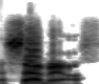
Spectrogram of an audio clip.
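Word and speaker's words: C'baoth: it with a C I hate English so Sao is spelled c apostrophe b a o t h i don't understand so yeah Sab off so interesting thing with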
